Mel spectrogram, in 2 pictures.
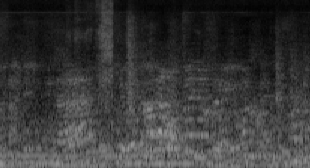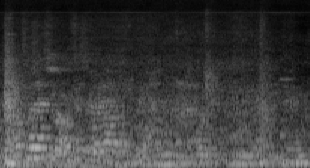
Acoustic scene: crowded indoor space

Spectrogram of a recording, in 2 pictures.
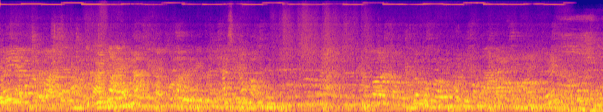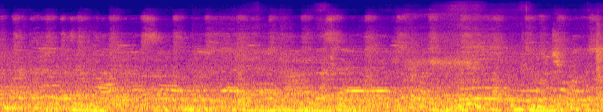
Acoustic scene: crowded indoor space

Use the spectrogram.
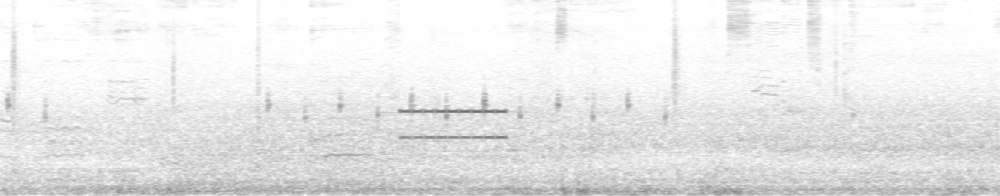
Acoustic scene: car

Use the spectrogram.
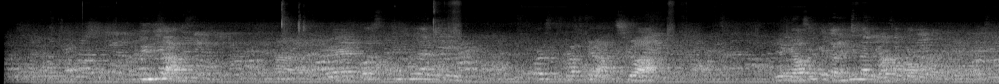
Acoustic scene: crowded indoor space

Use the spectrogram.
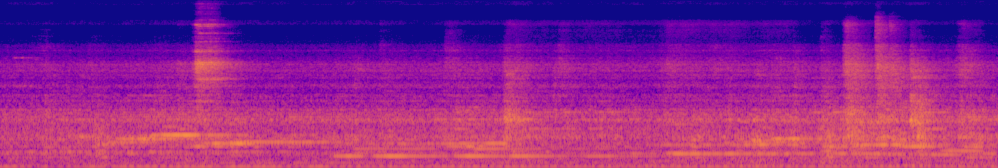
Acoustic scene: cafe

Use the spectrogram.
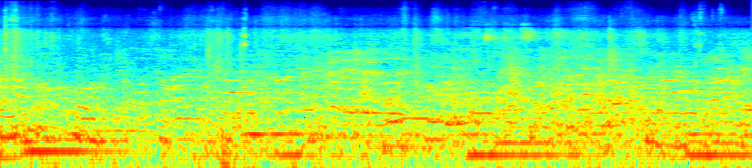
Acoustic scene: crowded indoor space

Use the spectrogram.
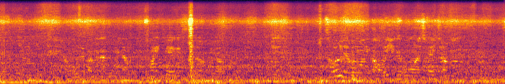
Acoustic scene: car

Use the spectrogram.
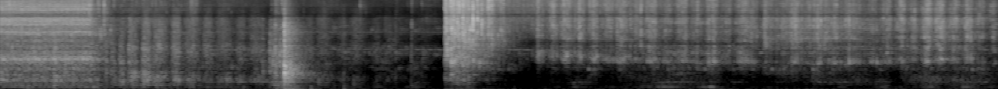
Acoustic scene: restroom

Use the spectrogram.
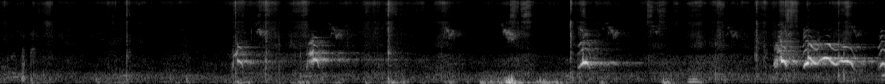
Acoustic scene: residential area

